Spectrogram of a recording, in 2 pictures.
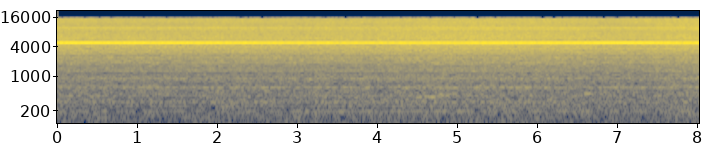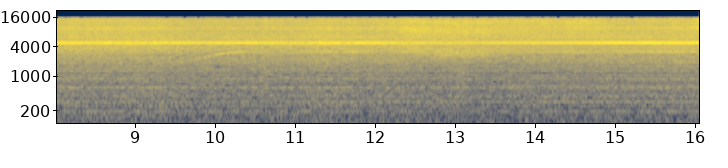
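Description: Factory machinery running steadily: an even machine noise with a constant high-pitched whine that does not change.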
